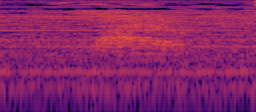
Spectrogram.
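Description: A cat gives a single short, faint meow indoors over a steady background hum.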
